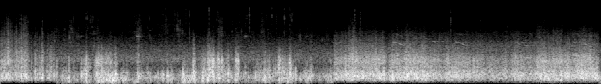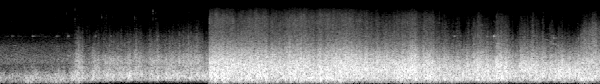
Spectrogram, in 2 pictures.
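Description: Strong, gusting wind in a snowstorm buffeting the microphone, suddenly much louder about ten seconds in.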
